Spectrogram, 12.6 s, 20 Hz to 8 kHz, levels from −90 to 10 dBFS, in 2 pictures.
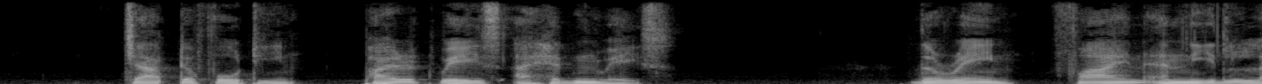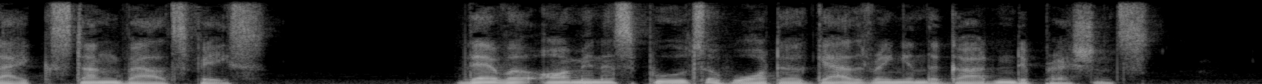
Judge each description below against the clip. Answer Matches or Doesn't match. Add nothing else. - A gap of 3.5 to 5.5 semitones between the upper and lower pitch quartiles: Matches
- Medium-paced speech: Doesn't match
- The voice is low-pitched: Matches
